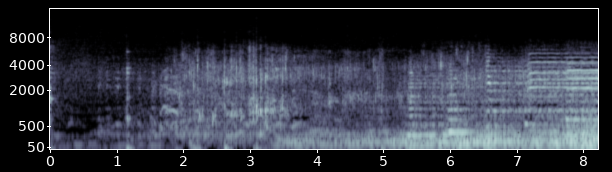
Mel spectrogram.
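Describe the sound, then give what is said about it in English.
Homemade elderberry wine pours steadily into a glass, a gurgling stream whose pitch climbs as the glass fills over several seconds, with a few faint clinks and splashes early on. “Go ahead, Martha. Pour him a glass.”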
